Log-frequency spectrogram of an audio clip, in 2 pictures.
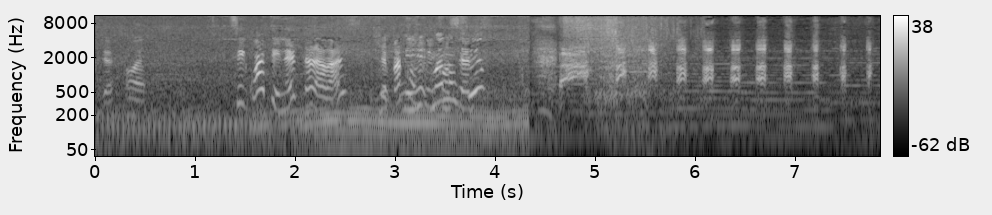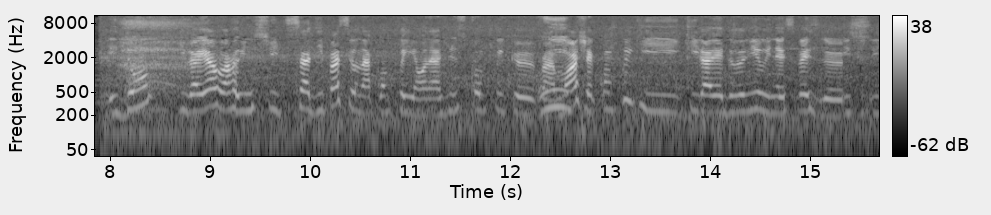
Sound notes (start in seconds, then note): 4.4 demonic laugh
